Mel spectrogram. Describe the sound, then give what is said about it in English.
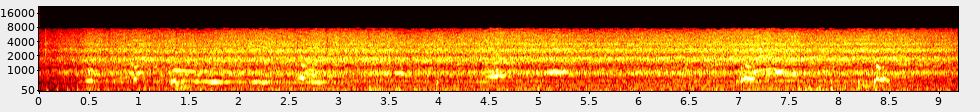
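A steady, high-pitched whining drone of many malaria mosquitoes buzzing together in a container at the research laboratory of the Swiss Tropical Institute in Basel, continuous and fairly loud throughout, with layered overlapping tones and small fluctuations in pitch. “The mosquitoes you just heard carry malaria.”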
